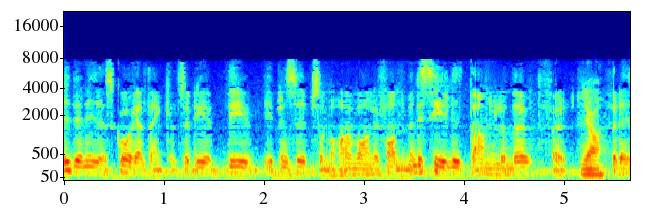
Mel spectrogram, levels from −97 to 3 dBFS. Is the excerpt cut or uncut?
uncut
